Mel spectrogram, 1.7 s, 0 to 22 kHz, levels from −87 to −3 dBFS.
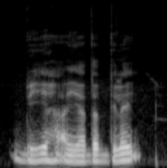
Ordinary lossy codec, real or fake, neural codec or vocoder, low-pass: none; real; none; 19.8 kHz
